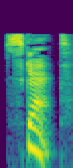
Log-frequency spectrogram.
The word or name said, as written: scat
